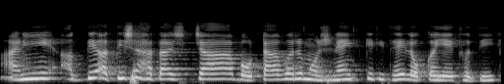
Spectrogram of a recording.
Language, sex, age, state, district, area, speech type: Marathi, female, 60+, Maharashtra, Pune, urban, spontaneous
